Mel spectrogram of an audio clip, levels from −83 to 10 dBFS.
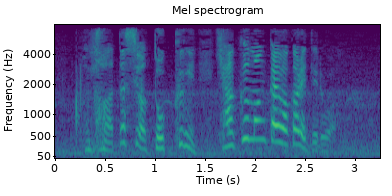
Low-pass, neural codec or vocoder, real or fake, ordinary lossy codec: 7.2 kHz; none; real; none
